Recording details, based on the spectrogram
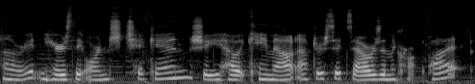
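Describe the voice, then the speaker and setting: A woman's voice: a little high, fairly even intonation, moderate pace, darkish tone, faint music behind. Chatty mom narrating her cooking. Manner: chatty, practical, explains tips as she goes. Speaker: stay-at-home mom cooking vlogger. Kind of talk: casual cooking voice-over.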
